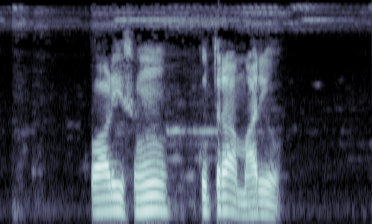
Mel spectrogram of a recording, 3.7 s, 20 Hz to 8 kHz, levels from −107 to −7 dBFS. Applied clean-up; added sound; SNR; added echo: none; none; none; none.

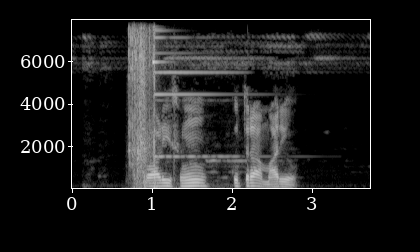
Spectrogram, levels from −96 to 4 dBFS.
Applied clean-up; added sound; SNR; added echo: none; Bell / Mechanisms; 4 dB; none.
